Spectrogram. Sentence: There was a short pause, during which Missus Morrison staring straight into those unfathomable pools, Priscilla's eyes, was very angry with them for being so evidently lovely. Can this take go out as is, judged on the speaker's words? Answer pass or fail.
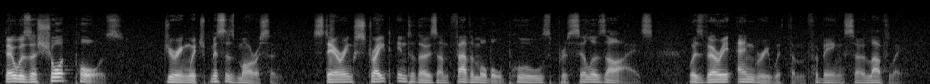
fail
